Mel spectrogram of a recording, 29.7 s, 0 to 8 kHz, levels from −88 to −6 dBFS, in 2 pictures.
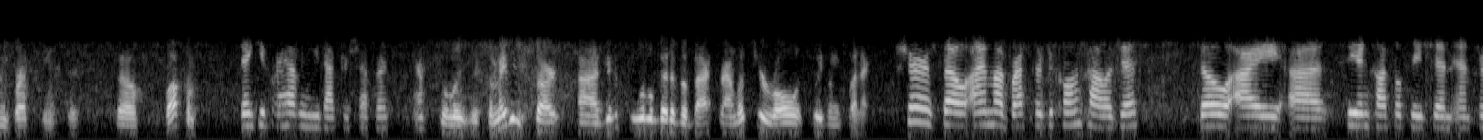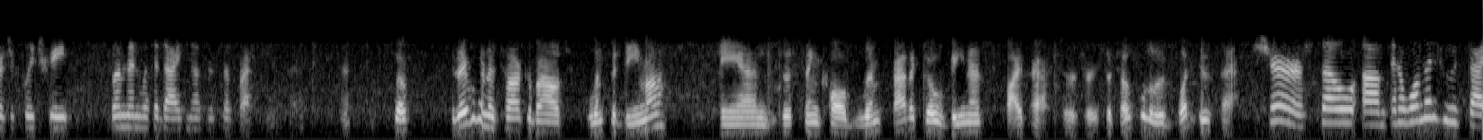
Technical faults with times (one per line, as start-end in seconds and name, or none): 0.00-29.66 noise suppressor artifacts
0.00-29.66 AMR narrowband mobile codec
0.16-9.09 speech cut by the noise suppressor
2.74-2.90 lost AMR speech frames
7.08-7.12 lost AMR speech frames
22.04-29.55 speech cut by the noise suppressor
